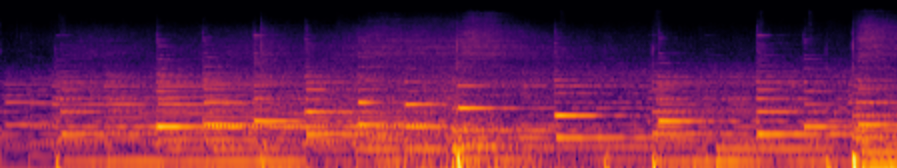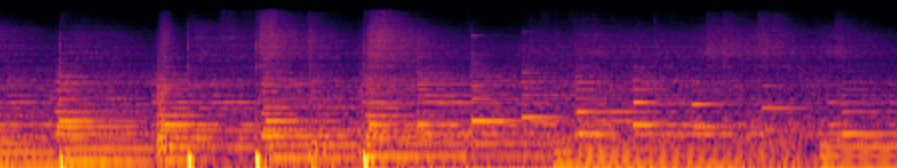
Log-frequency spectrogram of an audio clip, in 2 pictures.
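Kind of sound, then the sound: crowd, audience applauding loudly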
